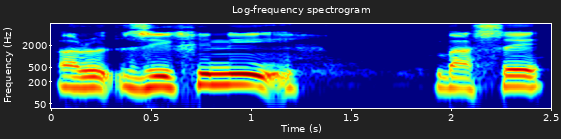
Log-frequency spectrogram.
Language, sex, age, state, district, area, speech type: Assamese, male, 30-45, Assam, Barpeta, rural, spontaneous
